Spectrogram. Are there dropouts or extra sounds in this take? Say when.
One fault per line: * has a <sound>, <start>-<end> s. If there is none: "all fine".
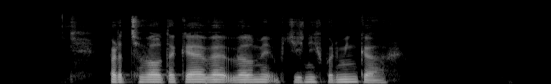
all fine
